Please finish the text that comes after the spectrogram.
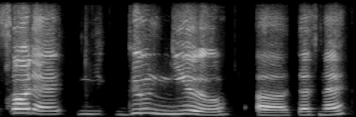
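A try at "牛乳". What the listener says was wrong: Yeah, try to get that gyu, the gya with the ya. Gyu. Gyunu. I was just trying to emphasize the Y sound. We want to get that Y sound. Gyunu.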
